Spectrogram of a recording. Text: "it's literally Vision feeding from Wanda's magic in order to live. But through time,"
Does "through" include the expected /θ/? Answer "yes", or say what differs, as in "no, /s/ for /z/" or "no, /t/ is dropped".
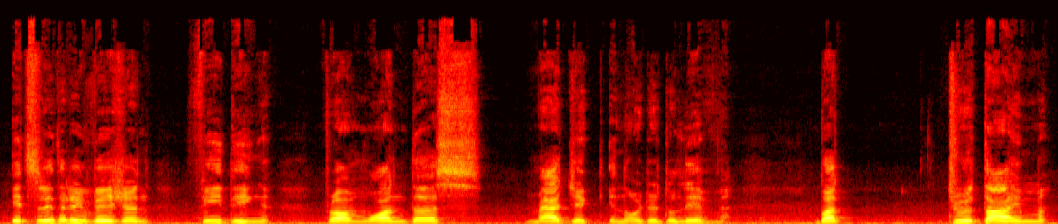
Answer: no, /t/ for /θ/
